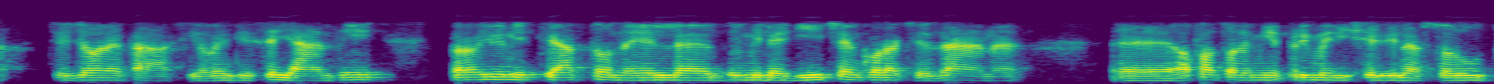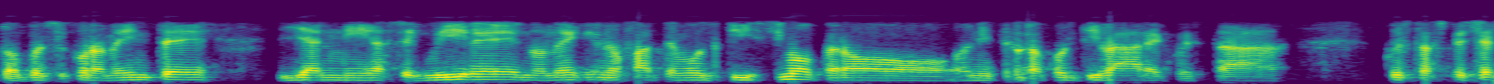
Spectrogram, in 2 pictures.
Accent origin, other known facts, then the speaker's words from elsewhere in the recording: Cortina d'Ampezzo, Veneto, Italy; io sono di Cortina e la pista da bob comunque da noi è un must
